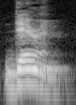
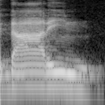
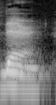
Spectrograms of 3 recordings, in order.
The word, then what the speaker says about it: Darin: you say your name Darren that's how you say my name um in uh south of the boorder in Mexico they say Dar but it's Darren um Dr Dr Thomas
